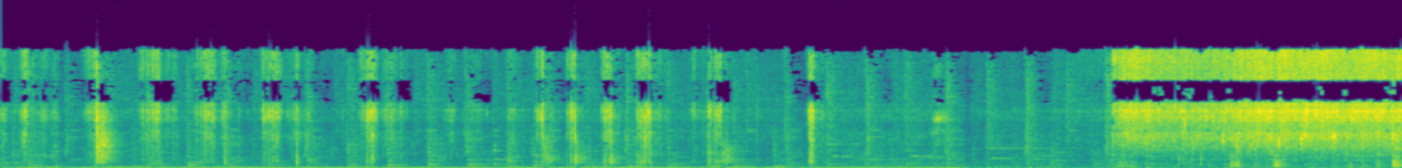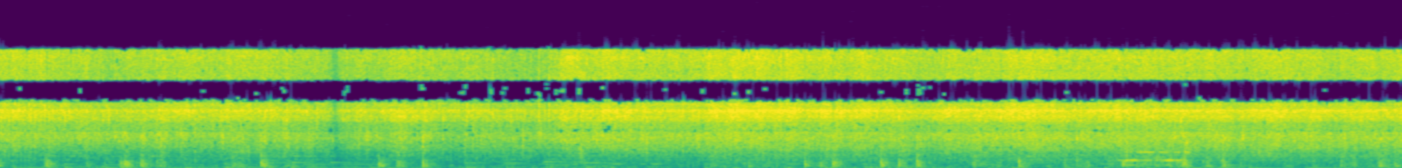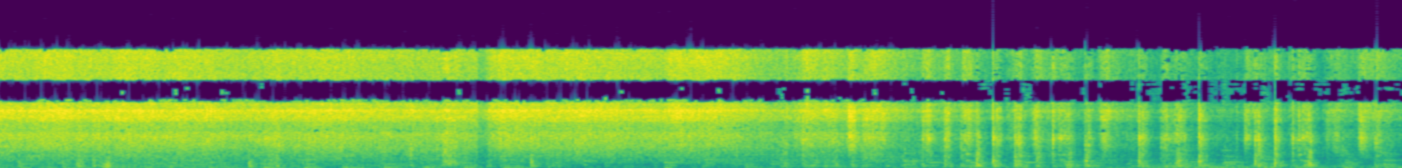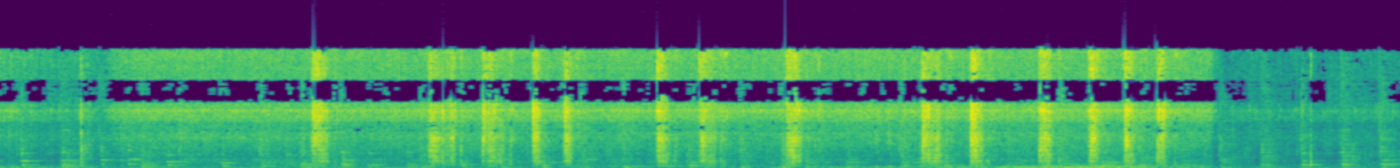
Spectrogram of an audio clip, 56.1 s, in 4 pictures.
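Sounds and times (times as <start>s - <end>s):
spatula scraping a wok: 11.1s - 42.1s, 44.8s - 54.2s
onion sizzling in oil: 11.1s - 54.4s.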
